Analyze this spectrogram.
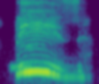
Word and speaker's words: please: Ini ingat ya, please ini berubah S-nya jadi Z. Please.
